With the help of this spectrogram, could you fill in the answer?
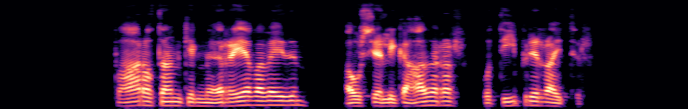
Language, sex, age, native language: Icelandic, male, 20-29, Icelandic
